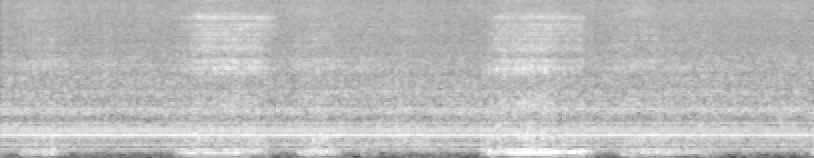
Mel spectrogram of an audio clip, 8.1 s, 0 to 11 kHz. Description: My lovely 10yr old Labrador, Jack asleep and snoring but with his eyes open??!!! Weirdo! Bless him lol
